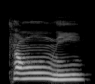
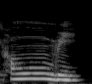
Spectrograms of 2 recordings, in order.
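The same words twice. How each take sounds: First: The second syllable begins with an n sound. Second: The second syllable begins with a clear l sound. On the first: "lu sound gets replaced to n sound, and you pronounce it like this" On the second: "you can be really clear with the l sound"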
